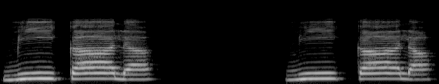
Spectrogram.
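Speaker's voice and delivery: मीकाला very slowly, long ई and long final आ held two counts; slow drawn-out मीकाला; Quran recitation. Shown as a demonstration. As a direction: stretch मीकाला in recitation style. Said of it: "तो मैंने कैसे इसको पढ़ना है?".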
